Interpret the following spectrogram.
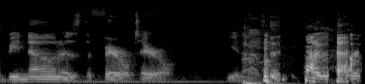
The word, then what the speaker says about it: Terrell: Well, T is for Terrell, man. Y'all remember that. I'm saying it right. A lot of people say Terrell, you know, and that's why I start.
